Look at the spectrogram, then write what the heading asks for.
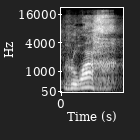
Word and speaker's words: ruach: La palabra para espíritu en el hebreo es la palabra que es roaj, que se escribe ruach con ch. Pero repito, ese pronuncio pronuncia como J. Roaj.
